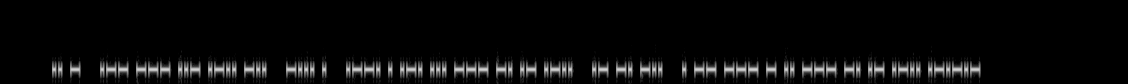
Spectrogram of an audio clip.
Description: Morse code, heard as a keyed tone, about 40 wpm, 700 Hz. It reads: IT WOULD BE PERSONAL AND EMOTIONAL.
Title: Sentences from Top 1000 Words - Review Part 5 - 40wpm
